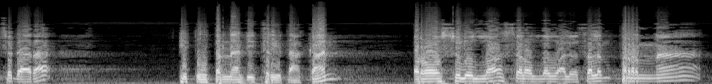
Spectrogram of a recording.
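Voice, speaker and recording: A male preacher giving a lecture on hadith, explaining at length with casual colloquial asides. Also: medium pitch. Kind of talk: Islamic study lecture. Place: mosque hall in Jakarta. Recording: echoey mosque hall.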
